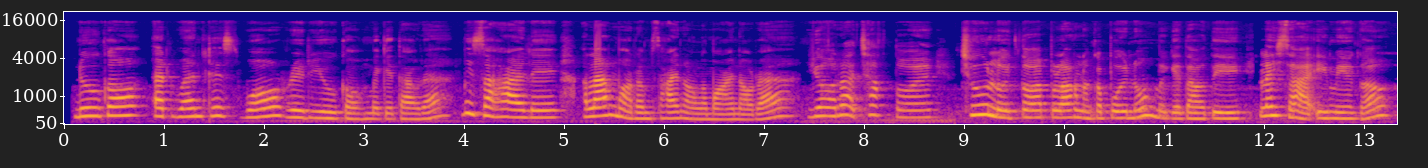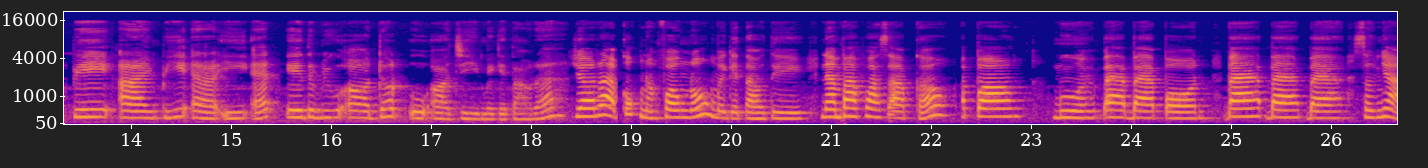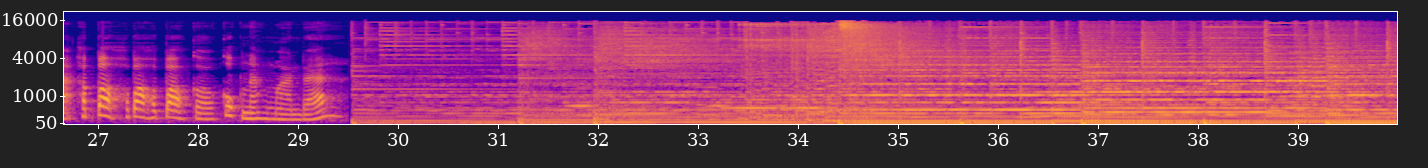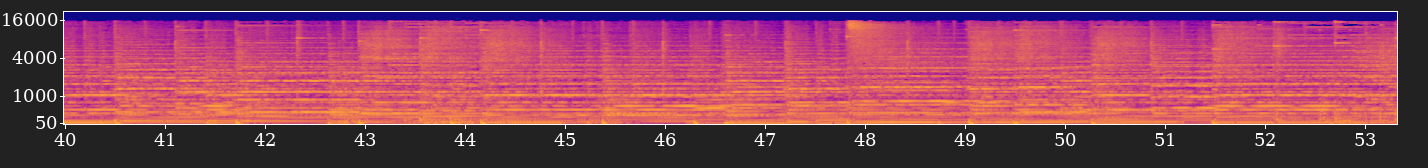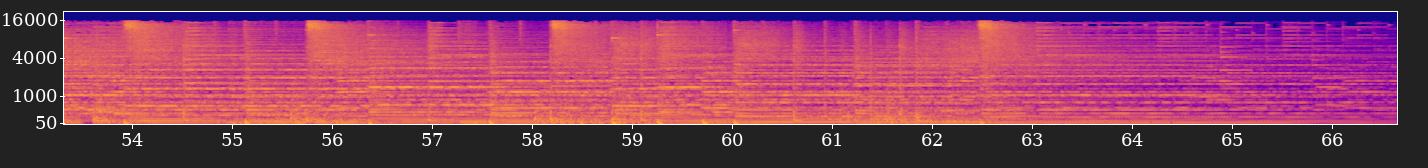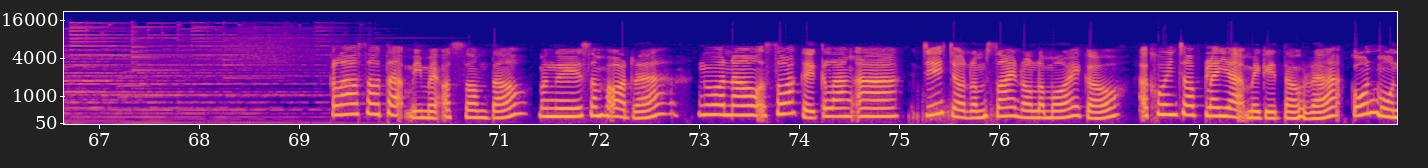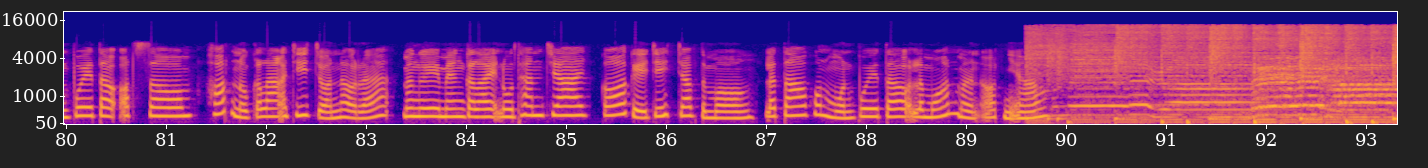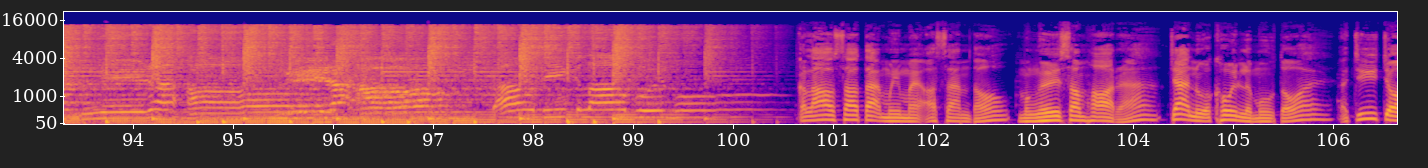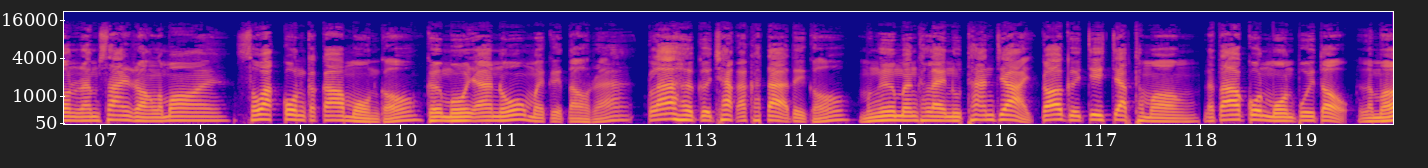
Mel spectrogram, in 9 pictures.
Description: (ဒဒု်မဒးပ္ဍဲကဵုဂလာန်ပတှေ်) ကျန်းမာခြင်းအကြောင်းအရာ။ ဓမ္မသီချင်း။ တရားဒေသနာ။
